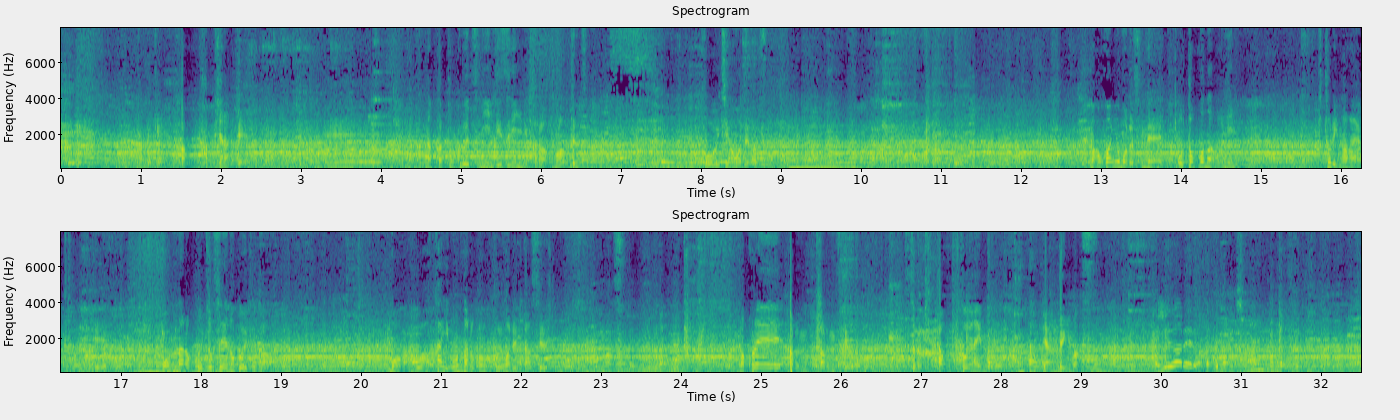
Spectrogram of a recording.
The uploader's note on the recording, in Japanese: カルビ屋大福 柏の葉店にて収録。カルビ屋大福 柏の葉店にて収録。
